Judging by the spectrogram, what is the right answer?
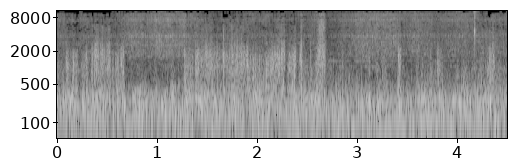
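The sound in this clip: Strong wind gusts during a cold storm in Madrid batter the microphone in a loud, continuous roar and buffeting, with no voices.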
